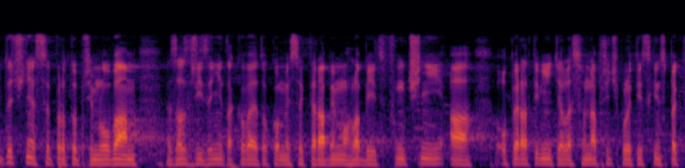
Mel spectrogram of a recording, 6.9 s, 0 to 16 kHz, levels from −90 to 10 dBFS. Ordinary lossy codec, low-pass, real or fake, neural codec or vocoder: Opus, 64 kbps; 7.2 kHz; real; none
